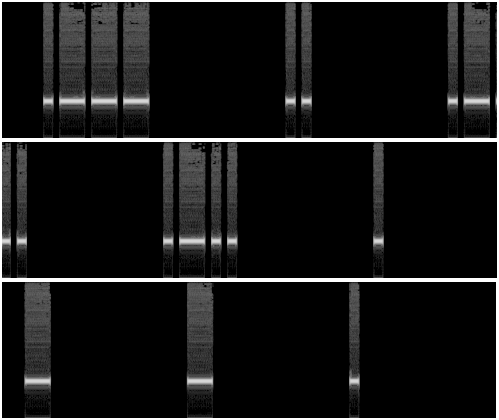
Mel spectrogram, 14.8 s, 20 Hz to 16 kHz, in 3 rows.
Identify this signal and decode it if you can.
Morse code, heard as a keyed tone, about 15 wpm, spaced as for 5 wpm, 1000 Hz. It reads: JILLETTE
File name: qotdfiles / 5wpm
